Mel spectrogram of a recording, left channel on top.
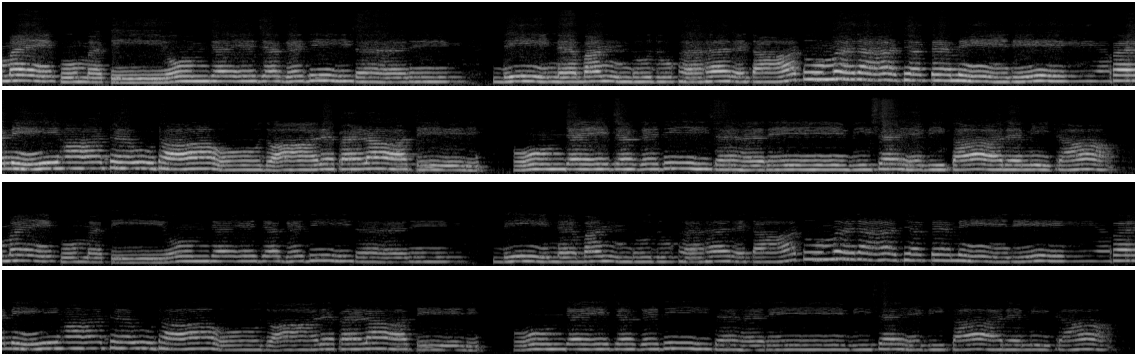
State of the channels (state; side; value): quieter; right; 7.5 dB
